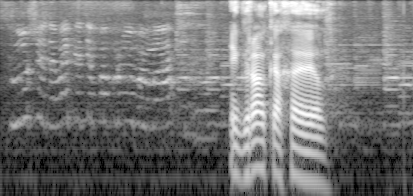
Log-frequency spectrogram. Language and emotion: Russian, neutral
